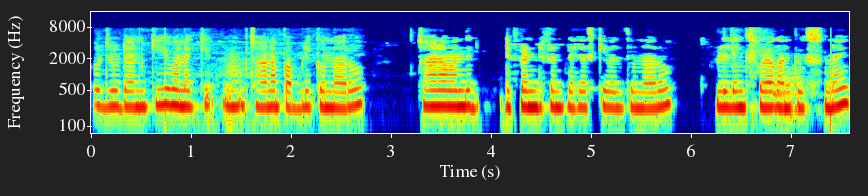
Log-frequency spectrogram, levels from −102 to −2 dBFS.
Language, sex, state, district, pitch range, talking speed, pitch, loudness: Telugu, female, Telangana, Karimnagar, 235-255 Hz, 125 wpm, 240 Hz, -19 LUFS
